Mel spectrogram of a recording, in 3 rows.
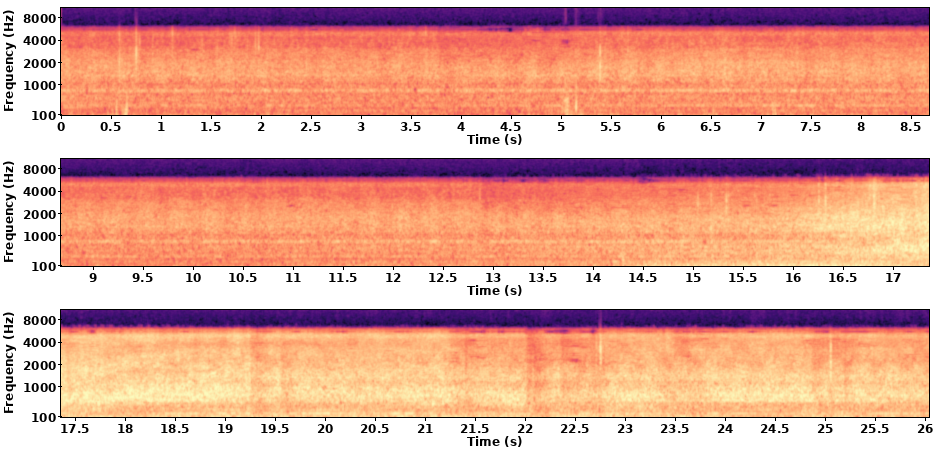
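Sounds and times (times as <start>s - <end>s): road noise: 0.0s - 26.0s
wind: 0.0s - 26.0s.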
